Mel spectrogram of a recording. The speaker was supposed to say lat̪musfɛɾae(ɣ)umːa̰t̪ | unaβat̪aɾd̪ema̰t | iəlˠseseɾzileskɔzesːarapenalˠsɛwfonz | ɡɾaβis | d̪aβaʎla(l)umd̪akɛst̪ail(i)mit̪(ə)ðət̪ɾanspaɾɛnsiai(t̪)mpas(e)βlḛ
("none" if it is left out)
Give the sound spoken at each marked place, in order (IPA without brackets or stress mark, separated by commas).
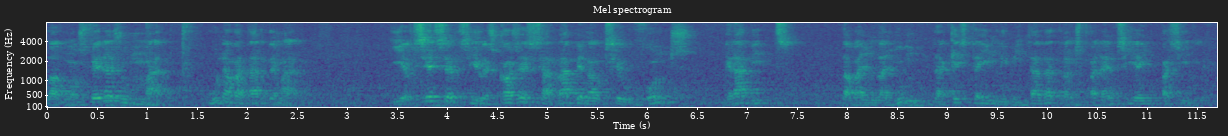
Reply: z, ʎ, i, a, none, i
